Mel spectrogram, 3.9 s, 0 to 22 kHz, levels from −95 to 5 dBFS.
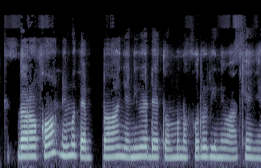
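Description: A call audio freeze runs from 1.33 to 1.61 s. The speech stops moving forward and the last sound is stretched into a fading buzz that sinks to silence for about 140 ms before the talker resumes exactly where they left off. The likely cause is packets held up in transit, draining the jitter buffer, so the receiver filled about 200 ms with synthetic sound. Nothing is lost; instead the rest of the audio arrives about 200 ms later.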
